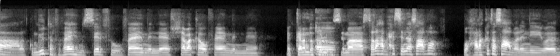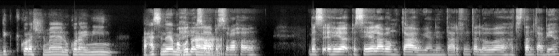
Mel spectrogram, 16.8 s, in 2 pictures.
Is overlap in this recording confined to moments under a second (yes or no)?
yes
